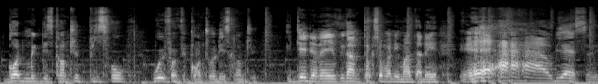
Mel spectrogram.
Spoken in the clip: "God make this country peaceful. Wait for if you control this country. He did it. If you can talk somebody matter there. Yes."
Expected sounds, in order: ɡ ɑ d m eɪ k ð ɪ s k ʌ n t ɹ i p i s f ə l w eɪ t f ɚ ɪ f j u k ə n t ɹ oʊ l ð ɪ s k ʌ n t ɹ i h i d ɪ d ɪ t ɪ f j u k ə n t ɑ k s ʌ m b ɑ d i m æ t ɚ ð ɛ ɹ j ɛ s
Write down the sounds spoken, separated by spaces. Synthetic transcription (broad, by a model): ɡ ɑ d m eɪ k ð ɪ s k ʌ n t ɹ i p i s f ə l w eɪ f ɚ ɪ f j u k ə n t ɹ oʊ l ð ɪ s k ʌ n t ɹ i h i d ɪ d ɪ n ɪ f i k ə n t ɑ k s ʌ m ɑ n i m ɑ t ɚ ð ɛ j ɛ s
